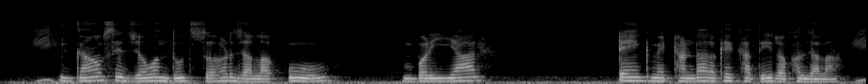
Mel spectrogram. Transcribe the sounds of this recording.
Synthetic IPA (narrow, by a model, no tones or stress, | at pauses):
ɡãused͡ʒəʋənd̪ud̪səɦəɽd͡ʒalau | bəɽijaɾ | ʈɛ̃ŋkmeʈʰəɳɖaɾəkʰekʰat̪iɾːəkʰəld͡ʒala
